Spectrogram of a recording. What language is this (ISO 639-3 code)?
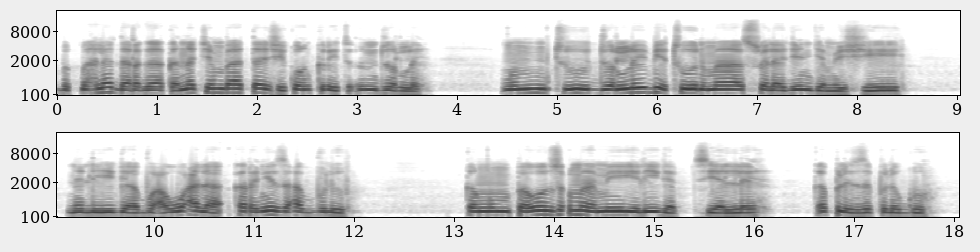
dag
